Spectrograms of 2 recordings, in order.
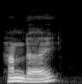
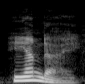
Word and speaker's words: Hyundai: However, British English speakers are likely to use three syllables, saying the name as Hyundai. The Koreans told me you pronounce it like Sunday, but with an H, so I'll stick with what they've told me.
